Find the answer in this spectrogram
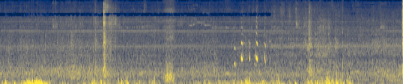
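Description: Uneven low rumbling gusts on the microphone on an open ski slope, with a few faint clicks and a quick run of four short high chirps just before five seconds in.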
